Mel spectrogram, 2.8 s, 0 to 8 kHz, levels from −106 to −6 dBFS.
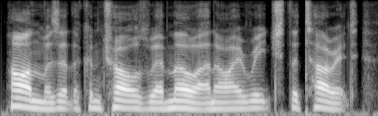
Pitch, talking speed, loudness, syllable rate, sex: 130 Hz, 255 wpm, -19 LUFS, 5.9 syllables/s, male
